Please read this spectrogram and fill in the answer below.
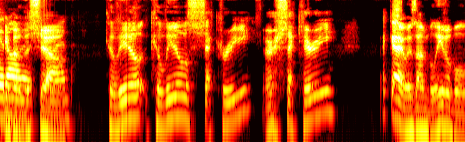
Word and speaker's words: Shakir: How do you say his name? Is it Shakir? Shakir. Yeah, Shakir. He made some really great catches.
